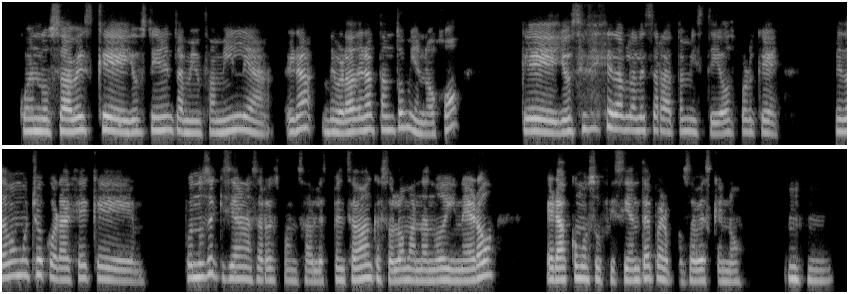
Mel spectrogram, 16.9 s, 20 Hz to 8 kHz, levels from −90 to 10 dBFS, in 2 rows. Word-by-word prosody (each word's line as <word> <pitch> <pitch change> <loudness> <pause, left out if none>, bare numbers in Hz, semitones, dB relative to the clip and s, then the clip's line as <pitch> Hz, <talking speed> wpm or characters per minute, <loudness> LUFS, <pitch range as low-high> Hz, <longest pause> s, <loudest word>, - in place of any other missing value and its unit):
cuando 225 -1 +2
sabes 225 +3 +3
que 235 -4 +5
ellos 205 +1 0
tienen 240 +1 +1
también 200 -3 -1
familia". 210 0 -1
Era, 260 +6 +1
de 210 -1 -3
verdad, 205 +3 +3
era 255 +2 +3
tanto 250 +3 -1
mi 275 -3 -2
enojo 195 - -3 0.6
que 220 -3 +4
yo 210 +2 +2
sí 260 +4 -5
dejé 270 +2 0
de 265 - +6
hablarle 240 -2 -1
hace 235 +1 -6
rato 220 -1 -4
a - - -4
mis 210 -3 -6
tíos, 190 +1 -3
porque 200 -3 -5 0.5
me 220 - -1
daba 230 +4 +1
mucho 275 0 +1
coraje 215 -1 -1
que, 185 -5 -2 0.4
pues, 230 0 0
no 245 - +4
se 295 -1 0
quisieran 220 -1 -1
hacer 195 -2 -3
responsables. 180 -2 -5
Pensaban 195 +4 +1
que 215 -2 -4
solo 185 +1 +1
mandando 185 0 0
dinero 195 +8 +4 0.5
era 200 0 +7
como 220 -1 +1
suficiente, 195 +1 -1
pero, 205 -3 -1
pues 170 - -16
sabes 185 0 +2
que 175 - -7
no. 170 -1 -7 0.4
Ujú. 190 -3 -4
210 Hz, 180 wpm, -24 LUFS, 190-230 Hz, 0.6 s, era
